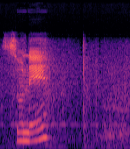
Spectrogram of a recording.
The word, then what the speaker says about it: सुनें: अगला शब्द सुनते हैं, सुने सुने। तो क्या हुआ, उच्चारण में अंतर, बिंदी के साथ है तो न की ध्वनि होती है, और प्रयोग वही है,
